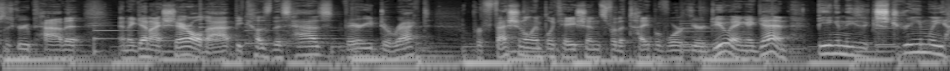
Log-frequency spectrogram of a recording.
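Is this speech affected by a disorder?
No.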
